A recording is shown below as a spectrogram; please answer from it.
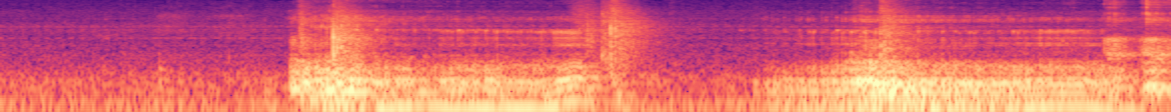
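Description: A dog's low, drawn-out grumbling, twice: the first starts about a second in, the second just under three seconds in. It is a protest fit at being made to drop his new toy before going outside.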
